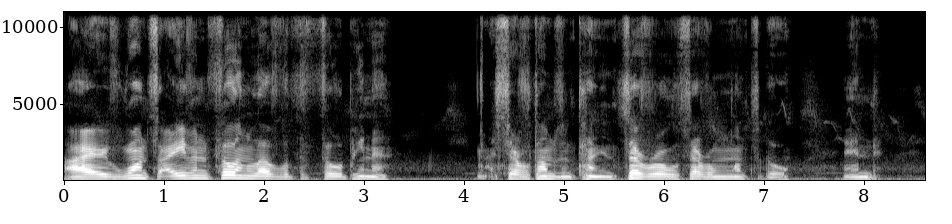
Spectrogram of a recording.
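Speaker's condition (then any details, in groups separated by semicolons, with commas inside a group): Brain injury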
